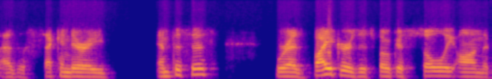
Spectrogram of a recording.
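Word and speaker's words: BiCRS: and sequestration and one depend on how you pronounce it I call it bikers biomass carbon removal and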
